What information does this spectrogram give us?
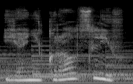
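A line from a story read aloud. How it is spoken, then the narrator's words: Timid objection. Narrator (Russian): робко возразил Яша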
